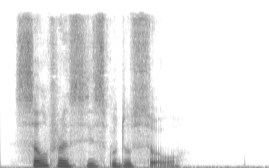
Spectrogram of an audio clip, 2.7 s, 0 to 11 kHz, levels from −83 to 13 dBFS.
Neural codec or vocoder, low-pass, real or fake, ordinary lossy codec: autoencoder, 22.05 kHz, a latent of 192 numbers a frame, VITS, trained on many speakers; 9.9 kHz; fake; AAC, 48 kbps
